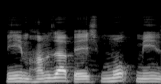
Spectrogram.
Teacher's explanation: حمزہ جب ساکن ہو تو حمزہ سے پہلے والے حرف کو حمزہ کے ساتھ ملائیں گے، جھٹکا دیں گے۔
